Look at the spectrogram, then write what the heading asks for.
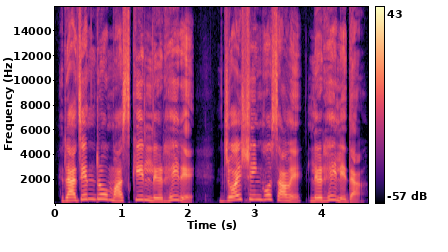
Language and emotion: Santali, neutral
